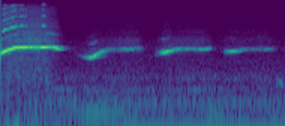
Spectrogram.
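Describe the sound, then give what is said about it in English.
A person whistles to call someone: a loud, clear sustained note, then three shorter, fainter whistled notes, the first bending upward, all fairly high in pitch and alone. “Okay, so I'll just give Weimar a whistle.”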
